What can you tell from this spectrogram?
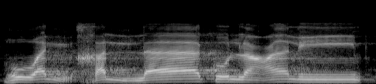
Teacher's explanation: ہا کو اقصی حلق سے ادا کریں گے۔ واو کی ادائیگی کے وقت ہونٹوں کو گول کریں گے اور واو کو لام کے ساتھ ملائیں گے۔ · خا جو ہے یہ حلق سے ادا کریں گے، لام کے اوپر الف المدیہ الصغیرہ یعنی کھڑی زبر ہے، اس کو ایک الف کے قائم مقام لمبا کریں گے۔ هو الخلاق العلیم، قاف کو موٹا اور پر کر کے ادا کریں گے۔ · واو کی ادائیگی کے وقت ہونٹوں کو گول کریں گے اور واو کو لام کے ساتھ ملائیں گے۔ خا جو ہے یہ حلق سے ادا کریں گے، لام کے اوپر الف المدیہ الصغیرہ یعنی کھڑی زبر ہے، اس کو ایک الف کے قائم مقام لمبا کریں گے۔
